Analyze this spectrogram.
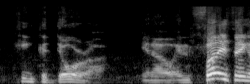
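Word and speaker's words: King Ghidorah: No, in in the English version, it's Gedra, but I'm saying the uh exact uh correct pronunciation, Kingdora, you know.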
